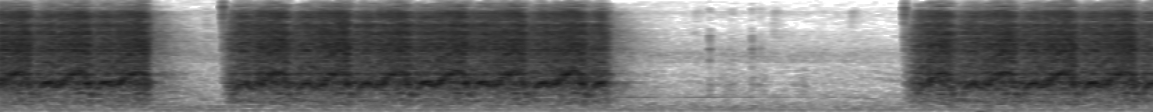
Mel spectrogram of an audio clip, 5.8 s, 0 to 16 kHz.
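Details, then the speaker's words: Gilera DNA 50cc scooter, cranked on ignition with plug out for spark check: two raspy starter bursts, never firing; no spark seen, felt or heard though it sparked days earlier; owner wonders about CDI, cause unconfirmed. "Still can't see spark, guys. Nope, can't see it, can't feel it, can't hear it. Nope, no spark."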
